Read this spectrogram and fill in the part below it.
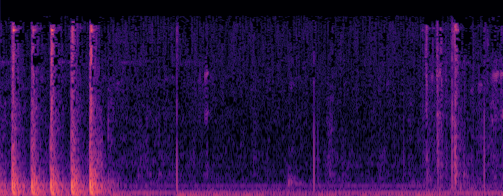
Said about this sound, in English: Within a short time, Sergeant Preston and King reached the Evans cabin and knocked at the door.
